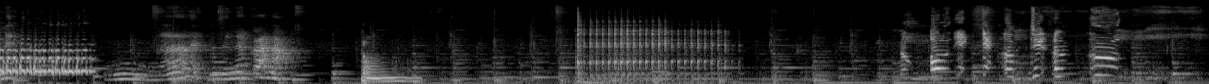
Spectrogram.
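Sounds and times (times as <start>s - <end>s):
background music: 0.0s - 12.0s
loud rapid rattling buzz: 5.8s - 7.5s.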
